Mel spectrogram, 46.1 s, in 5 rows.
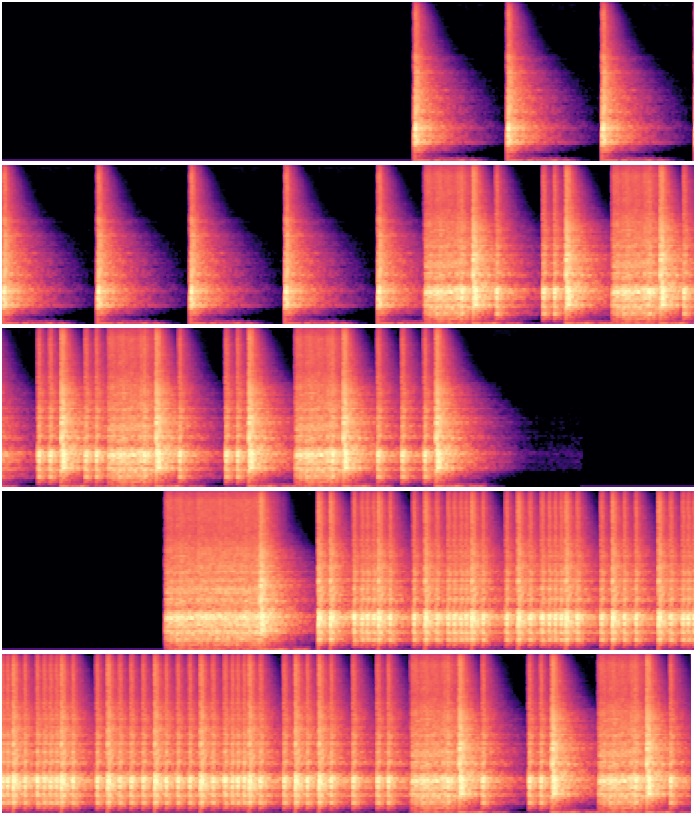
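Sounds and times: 
snare drumline: 5.5s - 11.2s, 11.8s - 13.6s, 14.2s - 25.0s, 29.9s - 46.0s.

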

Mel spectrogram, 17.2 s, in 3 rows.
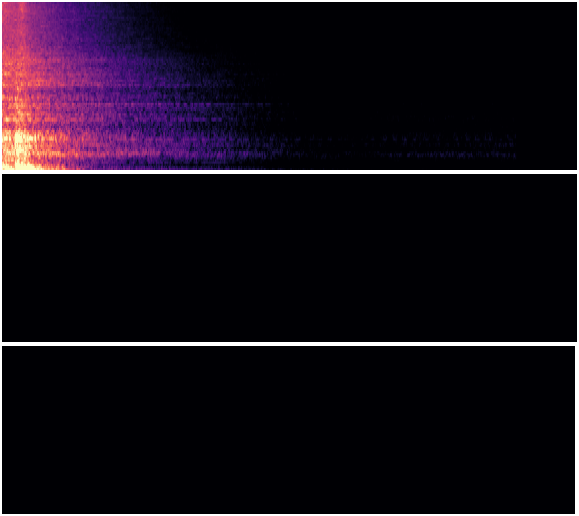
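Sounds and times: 
drumline playing a cadence: 0.0s - 0.9s.

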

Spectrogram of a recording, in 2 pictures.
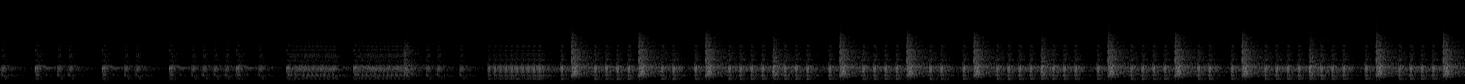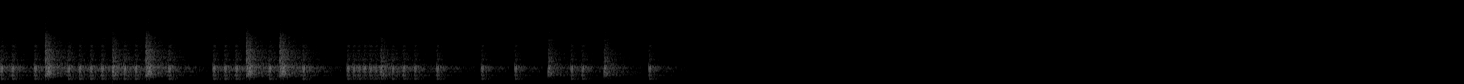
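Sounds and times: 
snare drum: 0.0s - 21.4s.

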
